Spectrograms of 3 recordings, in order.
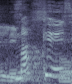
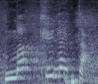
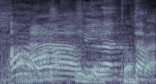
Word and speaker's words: maculata: Marcus, j'ai jamais dit ça. Tu as dit quoi? Maculata. Maculata. C'est là qu'il faut prononcer ça comme ça.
